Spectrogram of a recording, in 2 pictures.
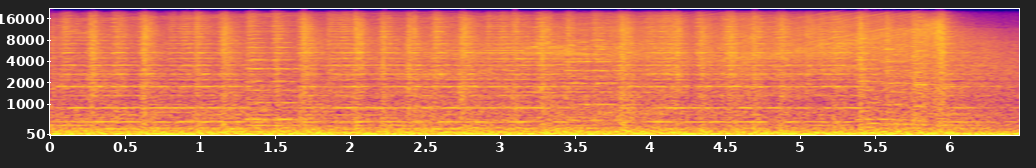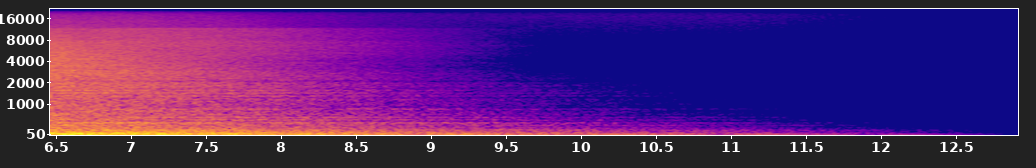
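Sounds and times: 
tense violin composition: 0.0s - 8.3s.

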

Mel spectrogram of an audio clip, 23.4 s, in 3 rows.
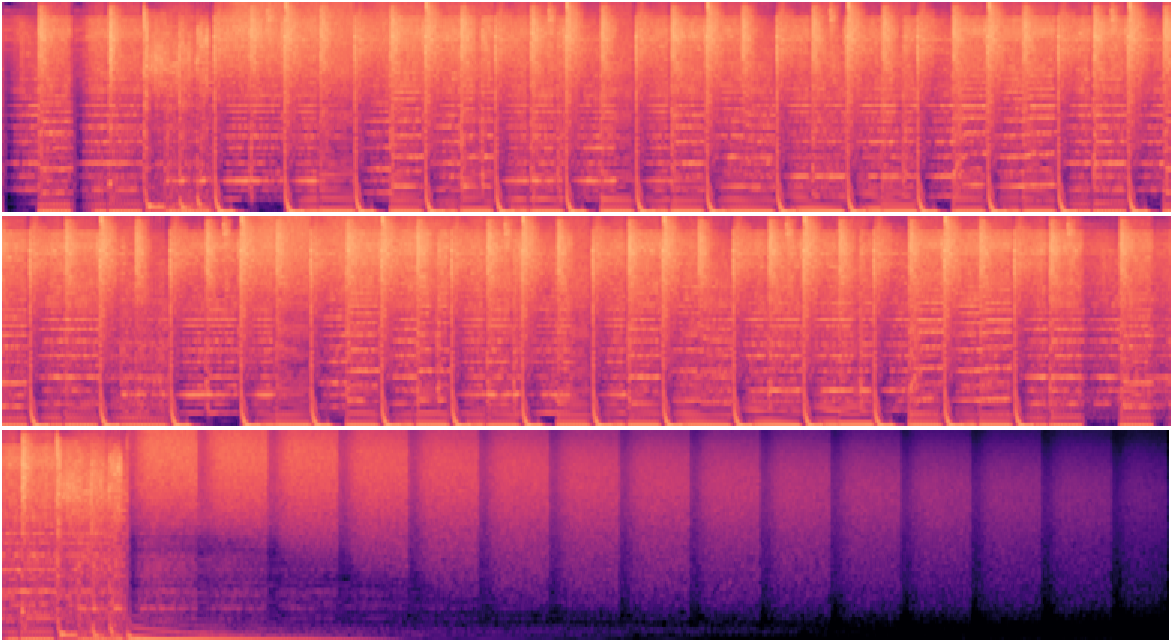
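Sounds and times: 
electronic house techno music: 0.0s - 18.2s.

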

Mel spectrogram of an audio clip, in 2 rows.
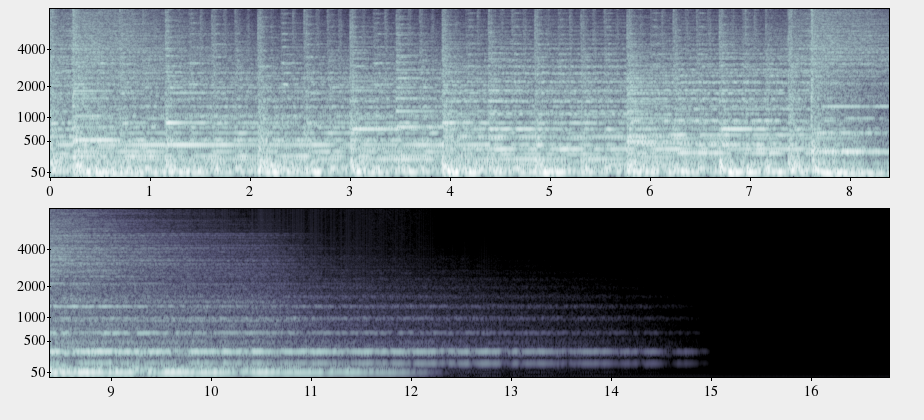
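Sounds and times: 
tension music: 0.0s - 12.6s.

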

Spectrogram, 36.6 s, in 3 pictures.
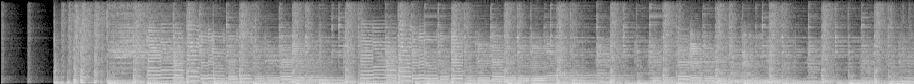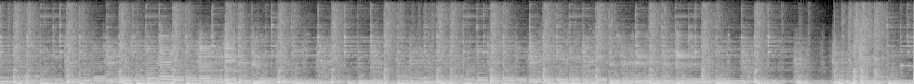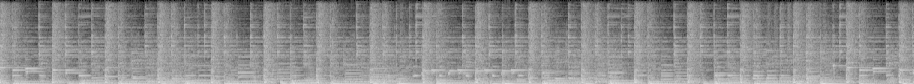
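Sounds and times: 
cheerful entertainment music with dual solo: 1.6s - 36.5s.

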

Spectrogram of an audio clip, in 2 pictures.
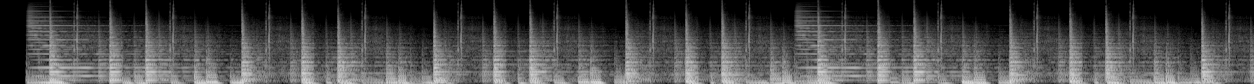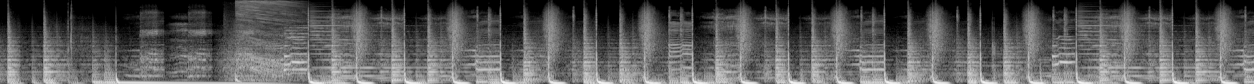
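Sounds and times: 
club house electronic techno music: 0.3s - 25.0s.

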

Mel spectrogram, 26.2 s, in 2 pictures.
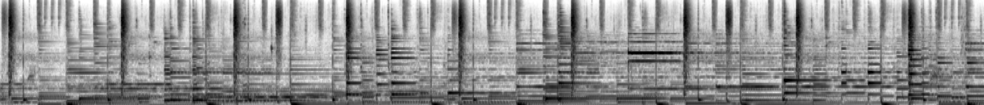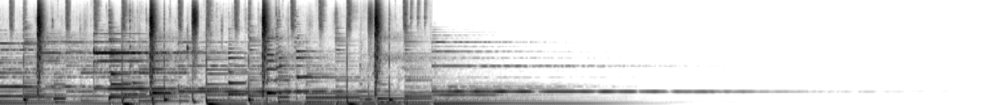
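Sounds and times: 
dramatic drum loop: 0.0s - 18.9s.

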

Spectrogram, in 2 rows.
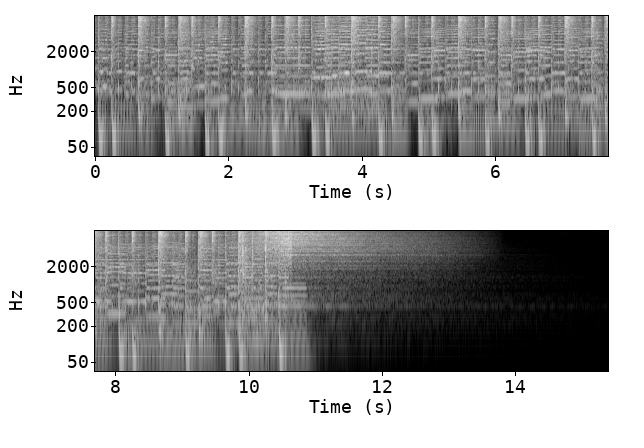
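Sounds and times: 
arabesk oryantal music: 0.0s - 11.3s.

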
